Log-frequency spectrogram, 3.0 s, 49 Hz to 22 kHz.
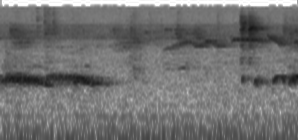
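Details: Spotted dove in the six-note hậu 3 cooing style: one long, hollow, wavering coo opens the clip, and short coos return at the end. Faint high whistles and chirps from other birds are heard between.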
